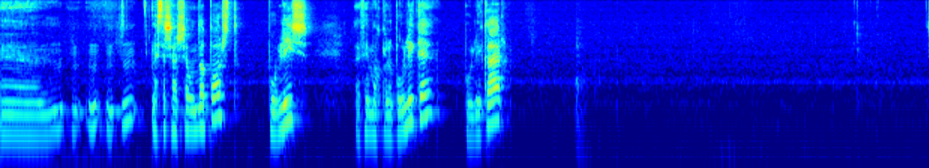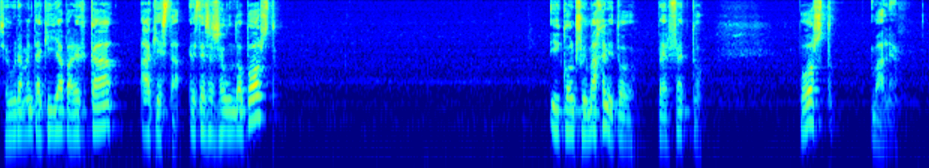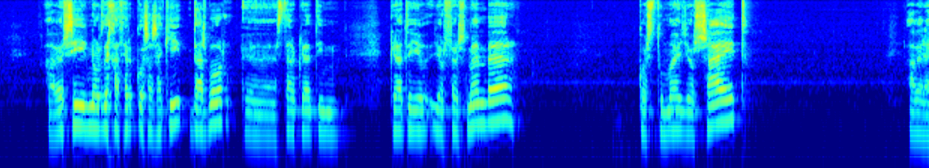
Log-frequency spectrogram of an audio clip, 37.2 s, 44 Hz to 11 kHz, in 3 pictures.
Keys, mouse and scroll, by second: 3.7 click, 5.1 click, 6.2 click, 6.5 click, 13.1 click, 14.8 click, 18.5 click, 19.0-19.4 scroll down 1, 19.4-20.3 scroll up 1, 21.4 click, 22.1 click, 22.9 click, 36.1-36.5 scroll down 2.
